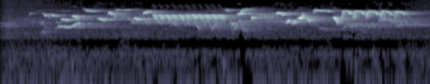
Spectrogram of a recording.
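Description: wren song

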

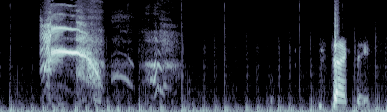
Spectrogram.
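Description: scary scream

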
